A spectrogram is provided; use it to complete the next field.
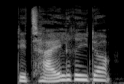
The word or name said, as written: detaljerigdom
